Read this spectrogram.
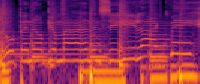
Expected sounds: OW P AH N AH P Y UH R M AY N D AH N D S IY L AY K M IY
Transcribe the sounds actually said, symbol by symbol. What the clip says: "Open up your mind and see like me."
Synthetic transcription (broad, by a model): OW P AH N AH P Y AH R M AY N D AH N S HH IY L AY K M IY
